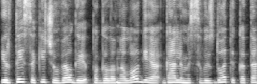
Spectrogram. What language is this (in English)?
Lithuanian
